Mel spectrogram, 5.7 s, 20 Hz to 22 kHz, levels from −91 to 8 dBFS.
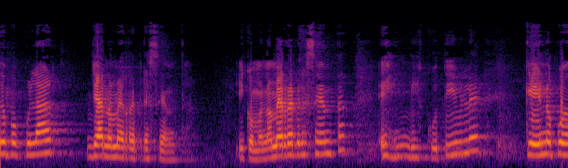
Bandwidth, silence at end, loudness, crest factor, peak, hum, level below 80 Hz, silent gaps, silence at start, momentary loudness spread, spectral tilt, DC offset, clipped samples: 13 kHz; 0 s; -27 LUFS; 20 dB; -6 dBFS; none; -78 dBFS; none; 0 s; 15 LU; -4 dB/octave; under 0.1%; under 0.1%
